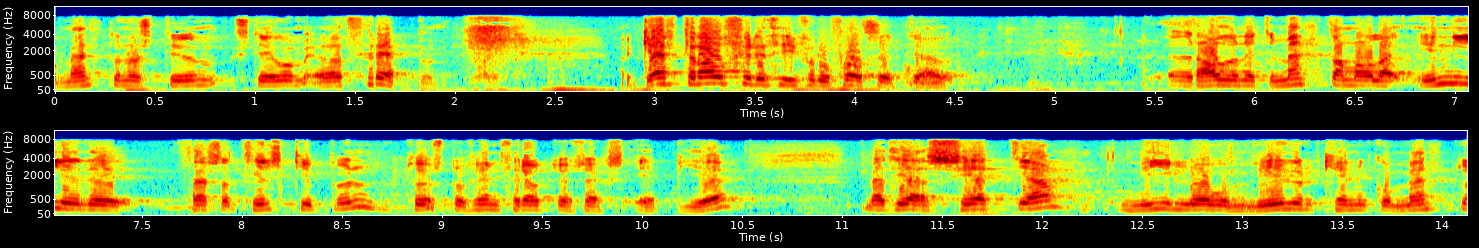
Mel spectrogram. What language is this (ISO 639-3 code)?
isl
